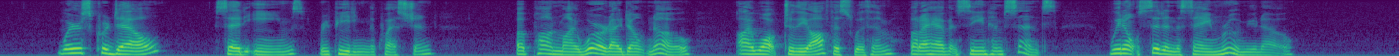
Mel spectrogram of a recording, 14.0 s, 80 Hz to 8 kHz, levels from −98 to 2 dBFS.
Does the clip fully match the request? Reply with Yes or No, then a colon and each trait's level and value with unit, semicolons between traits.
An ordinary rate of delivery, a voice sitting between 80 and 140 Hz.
No: average, 150 wpm; medium, 170 Hz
